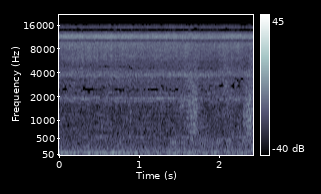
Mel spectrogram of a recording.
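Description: Garden hose spraying water, a steady hiss over a low hum.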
